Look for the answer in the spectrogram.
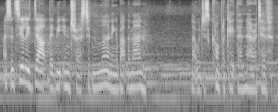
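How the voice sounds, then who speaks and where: A woman voicing a serious, principled commander in a video game, earnest and measured. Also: low voice, little pitch movement, close to an everyday voice. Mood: firm, cynical. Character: serious, principled commander hero, firm but compassionate. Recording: game music underneath.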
